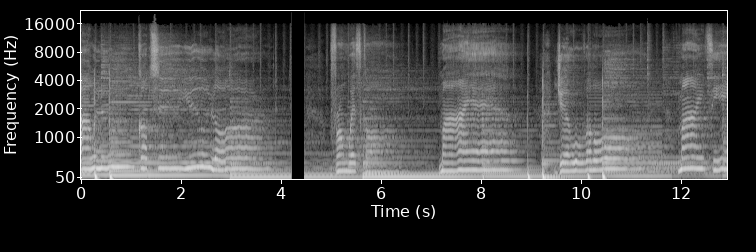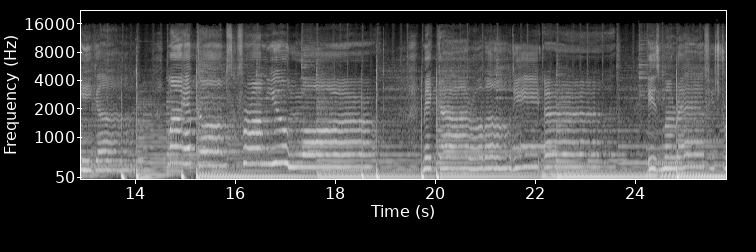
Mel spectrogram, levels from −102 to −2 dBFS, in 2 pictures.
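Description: The audio halts in a rebuffering stall from 4.21 to 4.46 s: playback drains its downloaded data, falls silent, then resumes exactly where it stopped, adding about 0.26 s without losing any material. A waveform shows a flat gap, and a spectrogram shows a clean vertical blank band. From 10.14 to 11.62 s a GSM phone buzz appears, a hard, raspy tone about 20 dB below the signal. A nearby 2G handset in an active call transmits in bursts 217 times a second, which the audio circuitry rectifies. A spectrogram shows evenly spaced horizontal lines at 217 Hz and its many harmonics, unrelated to the programme. From 11.64 to 13.93 s this gives way to GSM signalling bursts at roughly 30 dB below the signal, heard as even ticks with a longer buzz twice a second. The handset is still in the call, but with its user silent it sends only brief groups of bursts. These appear as clustered vertical striations that stack into short 217 Hz harmonic combs, and the waveform shows small periodic spiky bursts.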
